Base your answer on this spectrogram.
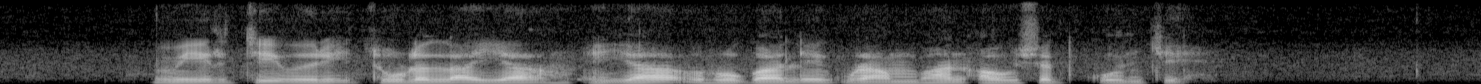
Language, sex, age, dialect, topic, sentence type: Marathi, female, 18-24, Varhadi, agriculture, question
